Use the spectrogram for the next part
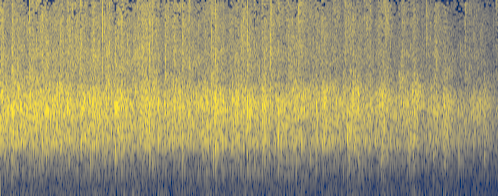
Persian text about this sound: حداقل امروز تونستم به این استرسم در واقع غلبه بکنم و بتونم تو جمع صحبت بکنم. زحمت میگیرین حداقل منو تشویق بکنین. باریک الله. آفرین. ماشاءالله.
